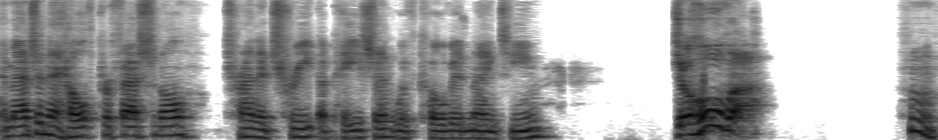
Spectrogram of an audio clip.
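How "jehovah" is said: very high, loud, yelled shout. Acting a health worker treating a covid patient, shouting Jehovah. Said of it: "Maybe I wasn't saying it loud enough".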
